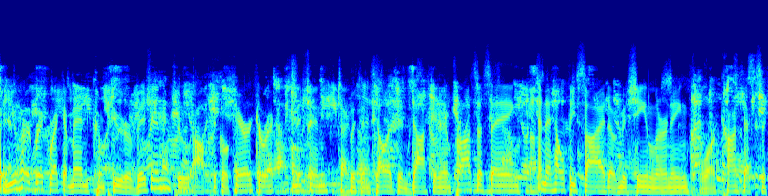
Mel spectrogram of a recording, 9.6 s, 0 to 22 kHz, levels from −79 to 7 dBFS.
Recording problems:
muffled; very slightly; fading above 4 kHz
squashed, flat; somewhat
background chatter; loud; throughout; 3 voices, 4 dB below the speech

